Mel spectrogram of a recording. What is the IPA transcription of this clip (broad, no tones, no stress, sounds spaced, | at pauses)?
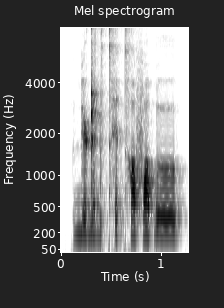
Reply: bʲ ʊ ɖ ɛ d ə t̪ʰ ɪ t̪ʰ ɔ f ɔ ɓ u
